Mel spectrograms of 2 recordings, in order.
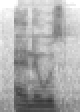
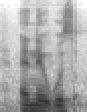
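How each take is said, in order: Both takes have the same delivery.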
